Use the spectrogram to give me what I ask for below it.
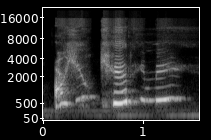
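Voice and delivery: high, astonished question; real surprise at the news; shocked disbelief. Real, not acted. Shocked reaction to comment.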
